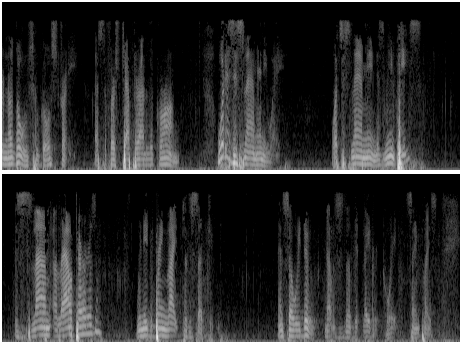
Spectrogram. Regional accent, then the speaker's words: Texas, United States; I'm from Texas, and we just don't talk fast

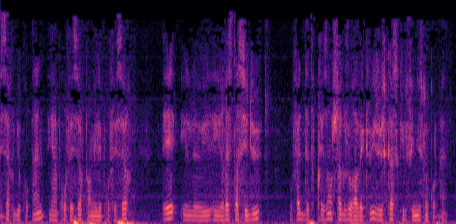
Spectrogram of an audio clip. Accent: France; comme nous on est de France

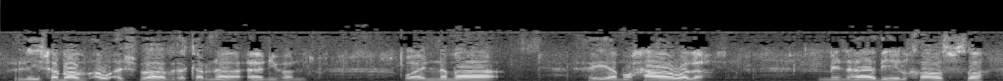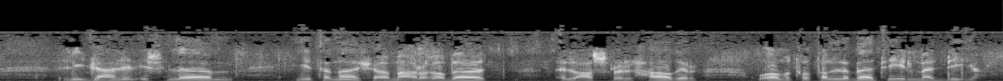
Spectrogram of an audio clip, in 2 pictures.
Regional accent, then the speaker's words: Syria; عندنا في سوريا

